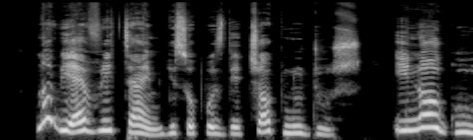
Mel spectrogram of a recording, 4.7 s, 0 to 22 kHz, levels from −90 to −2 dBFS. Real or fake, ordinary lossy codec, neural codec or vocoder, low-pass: fake; none; vocoder, 48 kHz, 128 mel bands, Vocos; none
